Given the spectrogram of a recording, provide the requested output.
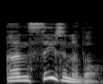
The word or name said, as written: unseasonable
